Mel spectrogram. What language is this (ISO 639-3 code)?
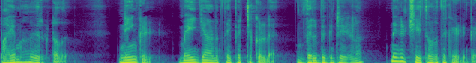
urd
